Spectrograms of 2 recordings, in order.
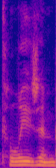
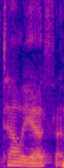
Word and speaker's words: Taliesin: But It's like it looks like Talesian, but it's Taliesin.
